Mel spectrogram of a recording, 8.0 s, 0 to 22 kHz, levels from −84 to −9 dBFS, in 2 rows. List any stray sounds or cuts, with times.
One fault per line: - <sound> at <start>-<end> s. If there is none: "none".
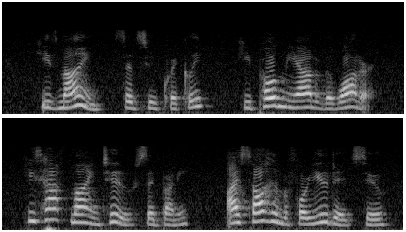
none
